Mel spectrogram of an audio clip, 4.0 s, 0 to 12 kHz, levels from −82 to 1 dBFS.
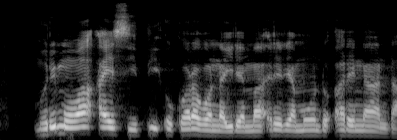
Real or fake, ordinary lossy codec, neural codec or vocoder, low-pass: real; none; none; 10.8 kHz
